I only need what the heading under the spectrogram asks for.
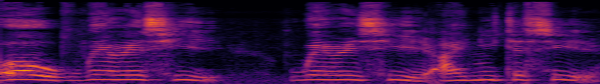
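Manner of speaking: high, excited voice. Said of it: "she excitedly was like".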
